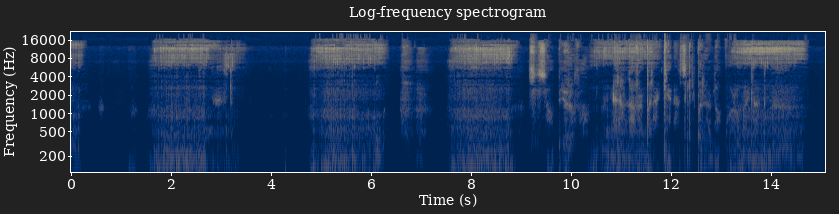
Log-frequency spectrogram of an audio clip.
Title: My wife snores !!! Help me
